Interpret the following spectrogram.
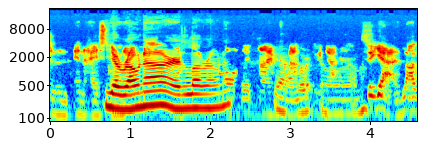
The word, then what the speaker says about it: La Llorona: Yeah, it's called La Llorona. It's spelled LLORONA. I did not take Spanish in high school. Llorona or La Llorona?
